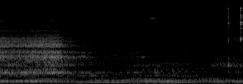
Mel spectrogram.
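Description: A soft breath from the speaker, fading out within about half a second, followed by faint room tone with a low steady hum.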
